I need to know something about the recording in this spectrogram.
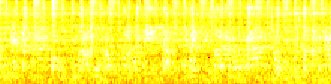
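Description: Live joropo music from a llanero band: harp with a fast, steady rhythm of maracas and plucked strings.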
